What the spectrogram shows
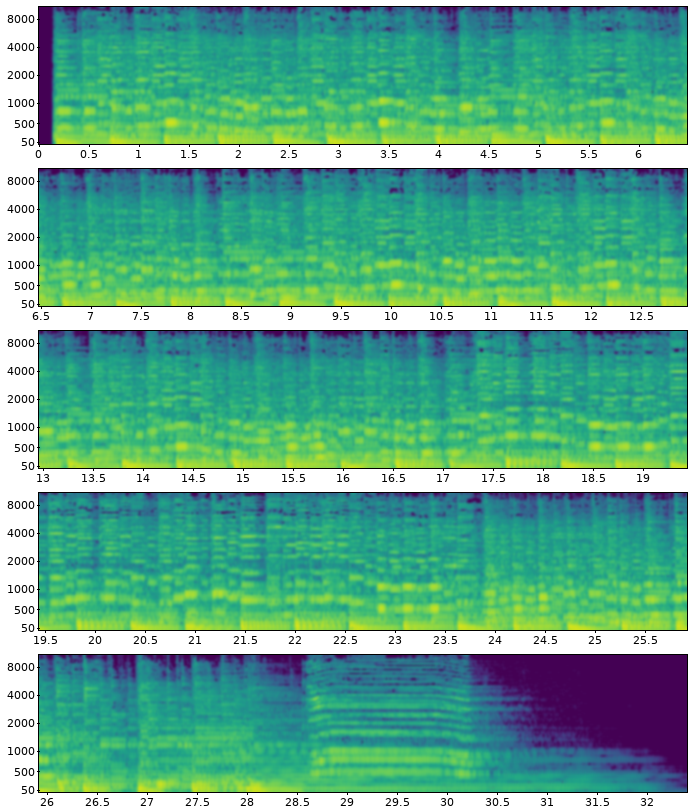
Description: Flat Pick Fiddle Tune

